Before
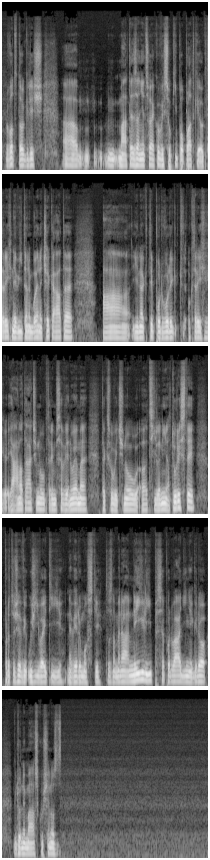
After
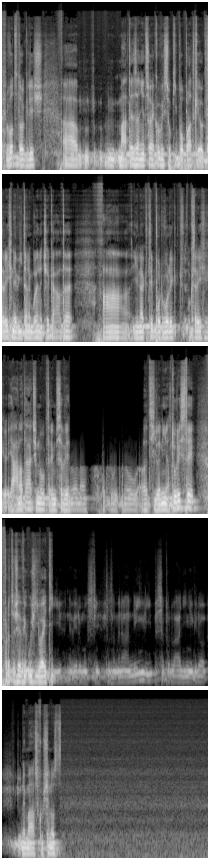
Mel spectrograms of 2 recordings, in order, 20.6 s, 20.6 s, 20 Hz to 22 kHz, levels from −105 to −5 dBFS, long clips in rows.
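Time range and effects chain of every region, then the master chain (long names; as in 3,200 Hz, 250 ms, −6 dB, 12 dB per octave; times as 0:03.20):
0:04.74–0:06.76: comb filter 0.8 ms, depth 50% + output level in coarse steps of 10 dB
0:09.60–0:11.08: linear-phase brick-wall low-pass 1,200 Hz + downward compressor, threshold −27 dBFS + noise gate −45 dBFS, range −22 dB
0:13.38–0:16.89: parametric band 140 Hz +13.5 dB 0.36 octaves + downward compressor 4 to 1, threshold −27 dBFS + formant filter i
whole clip: mains-hum notches 60/120/180/240/300 Hz; background raised ahead of every attack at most 89 dB per second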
